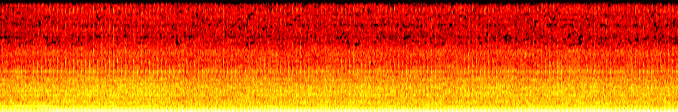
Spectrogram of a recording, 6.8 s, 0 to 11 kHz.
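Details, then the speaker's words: GY6 50cc scooter after carburetor swap, enrichment valve still on: quick even putter at one steady speed, no hunting, misses or knocks; idle slightly high before adjustment; normal idle. "it's actually a fairly good idle however it's just a little bit high so we're going to take it out and back it out a little bit"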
